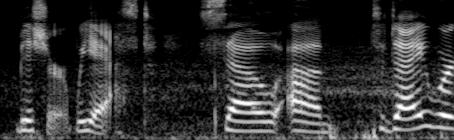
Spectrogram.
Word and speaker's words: Buescher: at the top because it is not pronounced the way that it looks. It looks more like Boscher or Buescher, but it's Buescher.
